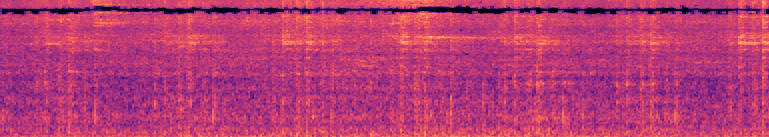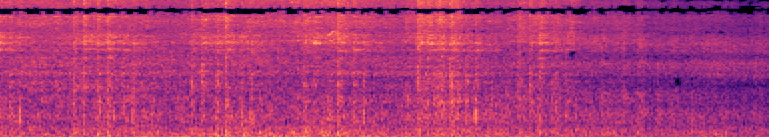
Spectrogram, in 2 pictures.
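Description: Freight train of tank cars rolling past: a steady rumble of steel wheels on rail with rhythmic clickety-clack over the rail joints. The sound fades near the end as the last car goes by.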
